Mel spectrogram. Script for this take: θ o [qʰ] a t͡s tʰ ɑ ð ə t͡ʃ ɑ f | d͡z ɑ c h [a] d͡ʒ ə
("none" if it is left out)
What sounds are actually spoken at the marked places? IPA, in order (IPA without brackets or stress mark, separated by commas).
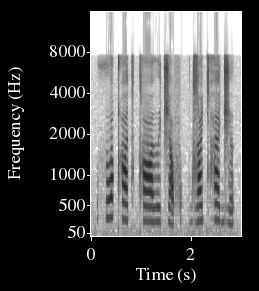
qʰ, a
